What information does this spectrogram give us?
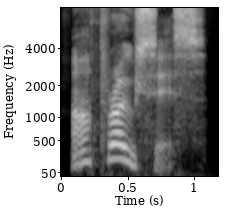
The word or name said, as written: arthrosis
